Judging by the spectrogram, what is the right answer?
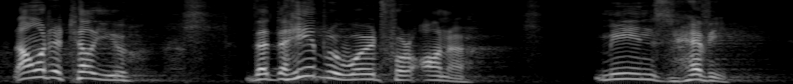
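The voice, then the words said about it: Speaks with a noticeable accent. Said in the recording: “I know sometimes my accent might get you mixed up ... Don't let my accent confuse you.”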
